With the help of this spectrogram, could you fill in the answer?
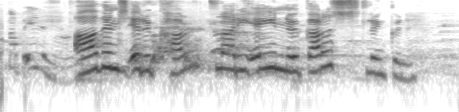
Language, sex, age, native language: Icelandic, male, 11, Icelandic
